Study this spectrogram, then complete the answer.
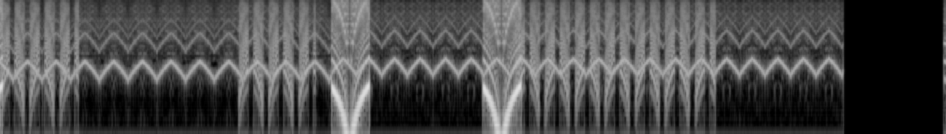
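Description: A warbling electronic siren tone loops steadily in an arcade game.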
